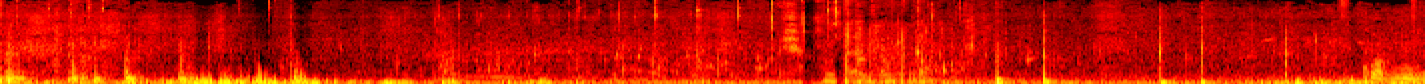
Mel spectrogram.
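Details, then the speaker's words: Low, irregular sloshing and splashing thuds with each step from a calf whose belly swelled with a large volume of fluid after an earlier illness; abdominal fluid splashing (succussion splash). "তো পেট ফুলে যাওয়ার কারণে প্রচুর পরিমাণে পানি সে হাঁটলেই পানির শব্দ পাওয়া যায় ছলক ছলক শব্দ"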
